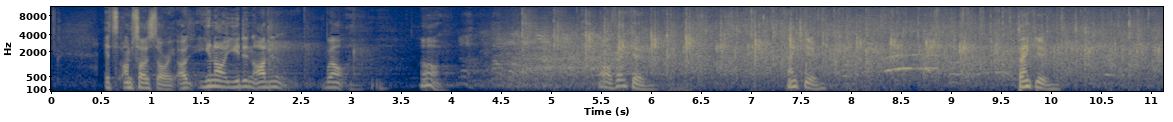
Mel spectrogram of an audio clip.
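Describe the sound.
A man speaks briefly, then an audience breaks into sustained, steady applause for several seconds while his voice continues intermittently over the clapping.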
